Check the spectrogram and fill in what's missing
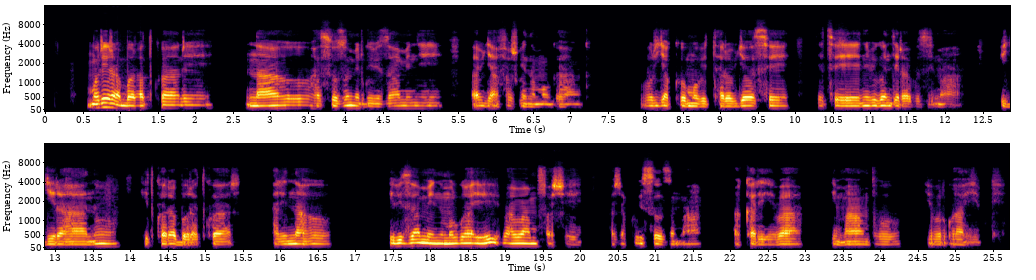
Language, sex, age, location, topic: Kinyarwanda, male, 50+, Musanze, education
